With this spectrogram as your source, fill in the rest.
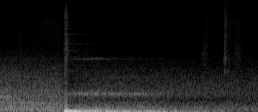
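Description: A deep booming whoosh sounds as a game menu opens.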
